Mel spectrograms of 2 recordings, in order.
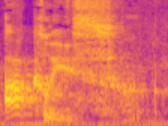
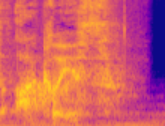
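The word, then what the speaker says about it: Achlis: this story she said they sounded like occluse and it's spelled a-c-h-l-i-s i looked it up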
